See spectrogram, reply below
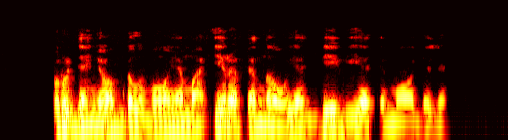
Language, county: Lithuanian, Kaunas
